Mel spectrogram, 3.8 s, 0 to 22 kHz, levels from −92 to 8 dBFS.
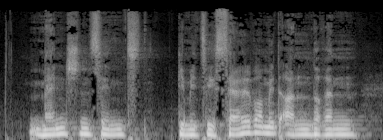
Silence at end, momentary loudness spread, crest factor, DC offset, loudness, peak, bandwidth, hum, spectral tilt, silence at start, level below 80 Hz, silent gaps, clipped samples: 0.2 s; 6 LU; 14 dB; under 0.1%; -15 LUFS; 0 dBFS; 17 kHz; none; -6.5 dB/octave; 0.3 s; -36 dBFS; none; under 0.1%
